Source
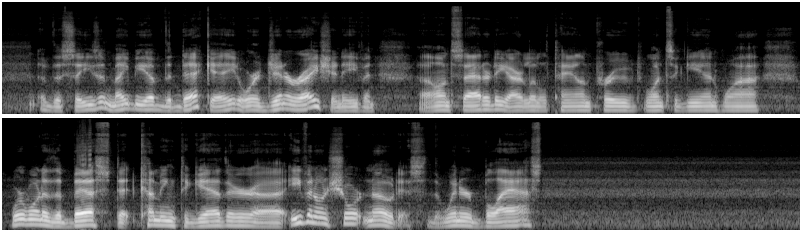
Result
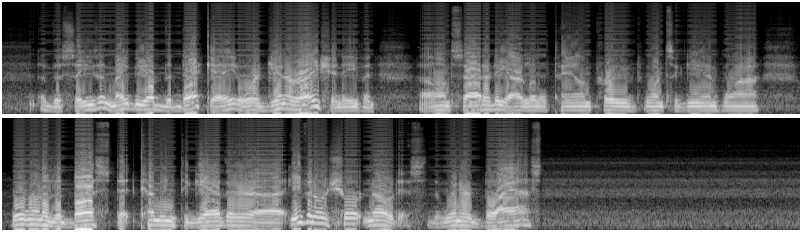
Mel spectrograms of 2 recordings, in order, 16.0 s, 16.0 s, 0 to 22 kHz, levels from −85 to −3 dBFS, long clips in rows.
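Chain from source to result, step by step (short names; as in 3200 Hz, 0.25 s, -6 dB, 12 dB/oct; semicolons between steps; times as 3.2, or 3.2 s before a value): one-sided fold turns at -17.5 dBFS; in parallel at -10 dB: sample-and-hold 22×; on the sum: gain +2 dB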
